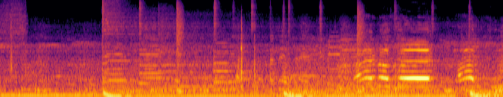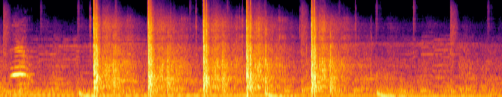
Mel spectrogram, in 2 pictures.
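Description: Police ceremonial gun salute: shouted drill commands, then about six seconds in a ragged run of about five rifle shots fired into the air over some two seconds, each with an echoing tail.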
